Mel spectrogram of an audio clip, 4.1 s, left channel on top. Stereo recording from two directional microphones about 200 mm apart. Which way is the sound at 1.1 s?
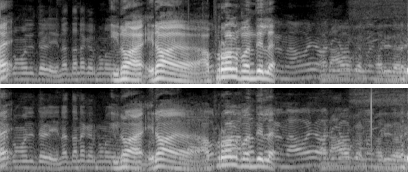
35° left (ahead or behind).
